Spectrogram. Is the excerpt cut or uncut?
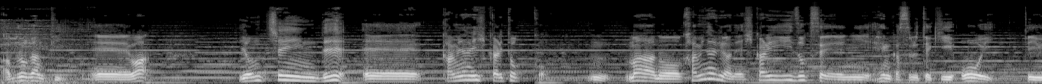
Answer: uncut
